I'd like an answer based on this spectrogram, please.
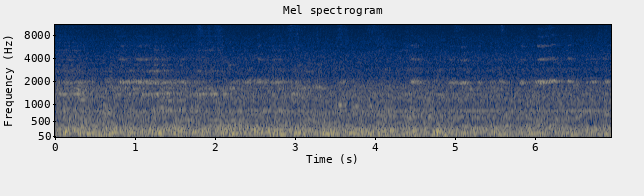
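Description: MBTA Green Line light-rail car running through the subway tunnel, heard from aboard: a steady low rumble of wheels on rail, with high wheel squeal that comes and goes.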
